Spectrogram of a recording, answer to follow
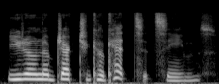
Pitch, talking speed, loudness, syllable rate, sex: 215 Hz, 190 wpm, -18 LUFS, 4.9 syllables/s, female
